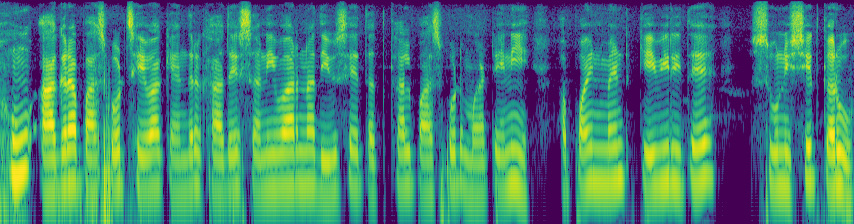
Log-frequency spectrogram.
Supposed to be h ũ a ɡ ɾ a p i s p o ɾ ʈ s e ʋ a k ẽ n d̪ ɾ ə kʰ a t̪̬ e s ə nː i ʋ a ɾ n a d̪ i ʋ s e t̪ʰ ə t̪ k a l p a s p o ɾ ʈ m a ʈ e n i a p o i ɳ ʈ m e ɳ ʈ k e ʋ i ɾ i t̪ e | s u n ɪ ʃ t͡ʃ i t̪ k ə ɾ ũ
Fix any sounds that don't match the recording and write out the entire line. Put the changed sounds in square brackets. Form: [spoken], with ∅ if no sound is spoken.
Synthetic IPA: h ũ a ɡ ɾ a p [a] s p o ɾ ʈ s e ʋ a k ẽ n d̪ ɾ ə kʰ a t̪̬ e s ə [n] i ʋ a ɾ n a d̪ i ʋ s e [t̪] ə t̪ k a l p a s p o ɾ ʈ m a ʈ e n i [ə] p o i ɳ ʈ m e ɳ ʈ k e ʋ i ɾ i t̪ e | s u n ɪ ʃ t͡ʃ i t̪ k ə ɾ ũ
